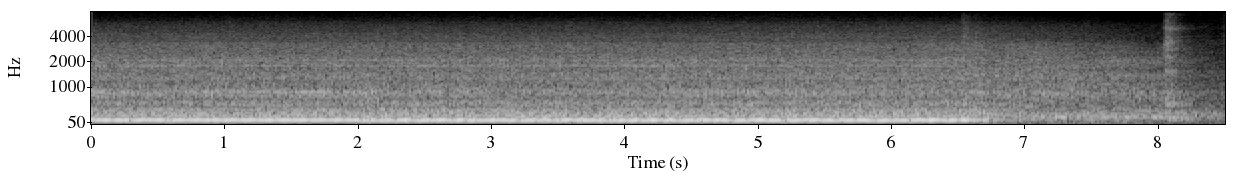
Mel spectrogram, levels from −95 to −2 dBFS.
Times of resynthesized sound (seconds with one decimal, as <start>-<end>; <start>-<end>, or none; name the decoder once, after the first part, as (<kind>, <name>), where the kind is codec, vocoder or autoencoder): 0.0-0.6 (vocoder, Vocos); 2.0-6.7; 8.0-8.5

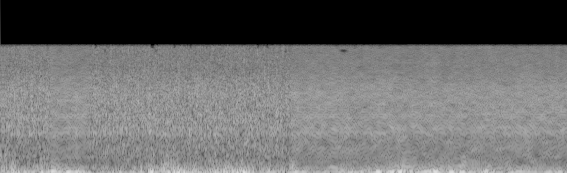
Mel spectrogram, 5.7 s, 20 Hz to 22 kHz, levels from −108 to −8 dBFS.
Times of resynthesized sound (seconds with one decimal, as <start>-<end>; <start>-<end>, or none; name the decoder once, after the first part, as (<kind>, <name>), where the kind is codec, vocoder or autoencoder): 0.5-0.9 (vocoder, Vocos); 2.9-5.7

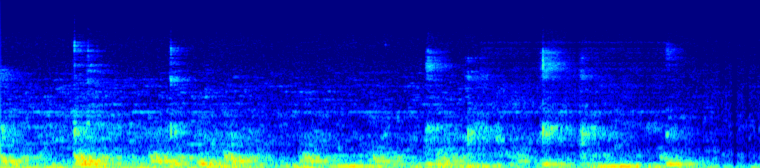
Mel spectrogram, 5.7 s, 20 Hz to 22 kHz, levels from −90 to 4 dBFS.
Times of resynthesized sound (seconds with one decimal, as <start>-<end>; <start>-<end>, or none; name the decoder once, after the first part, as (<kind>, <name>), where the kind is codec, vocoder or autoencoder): 3.6-5.0 (autoencoder, DAC-VAE)

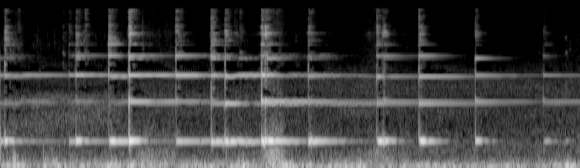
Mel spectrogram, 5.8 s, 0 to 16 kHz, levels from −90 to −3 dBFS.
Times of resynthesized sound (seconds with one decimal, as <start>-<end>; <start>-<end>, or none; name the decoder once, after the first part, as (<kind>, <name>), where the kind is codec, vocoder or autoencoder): 2.0-3.7 (vocoder, BigVGAN v2)

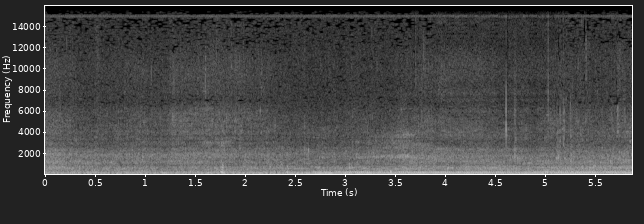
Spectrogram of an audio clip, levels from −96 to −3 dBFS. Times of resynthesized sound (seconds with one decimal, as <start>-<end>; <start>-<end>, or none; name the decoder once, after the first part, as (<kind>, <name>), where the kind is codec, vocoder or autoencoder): 3.9-5.1 (codec, SNAC)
